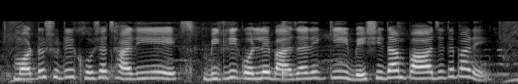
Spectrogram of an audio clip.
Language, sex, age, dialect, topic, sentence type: Bengali, female, 18-24, Rajbangshi, agriculture, question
